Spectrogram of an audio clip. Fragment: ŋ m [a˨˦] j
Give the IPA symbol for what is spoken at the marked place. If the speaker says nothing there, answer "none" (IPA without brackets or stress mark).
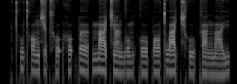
a˨˦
